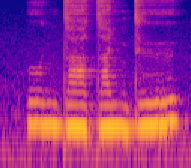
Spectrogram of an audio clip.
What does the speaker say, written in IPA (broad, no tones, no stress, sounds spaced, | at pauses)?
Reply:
u n d a d a ɲ d ɨ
